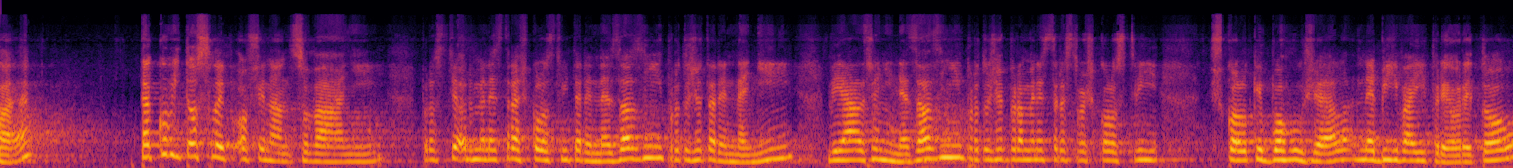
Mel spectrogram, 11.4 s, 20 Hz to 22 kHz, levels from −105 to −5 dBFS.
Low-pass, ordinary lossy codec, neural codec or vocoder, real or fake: 14.4 kHz; Opus, 16 kbps; vocoder, 48 kHz, 128 mel bands, Vocos; fake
